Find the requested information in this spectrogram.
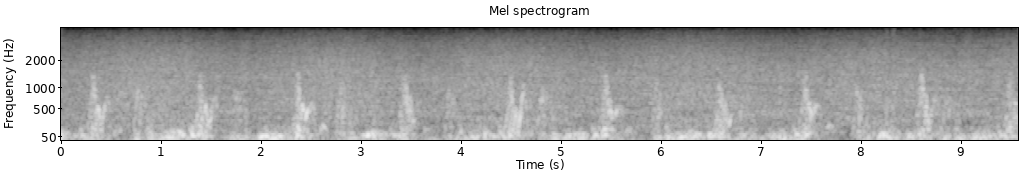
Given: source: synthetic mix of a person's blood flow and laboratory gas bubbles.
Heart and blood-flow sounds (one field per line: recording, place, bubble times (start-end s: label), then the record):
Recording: Doppler ultrasound of blood flow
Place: precordium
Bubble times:
8.22-8.37 s: bubbles
From the record:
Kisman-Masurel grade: 121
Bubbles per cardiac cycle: 1 to 2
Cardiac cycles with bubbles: 10 to 50%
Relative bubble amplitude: barely perceptible (0.100 to 0.250)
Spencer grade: 2 (many but less than half of the cardiac periods contain bubble signals, singularly or in groups)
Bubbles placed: anywhere in the cardiac cycle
